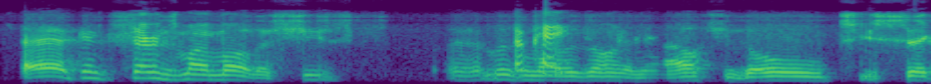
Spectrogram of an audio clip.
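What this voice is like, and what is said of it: Native New York Brooklyn accent. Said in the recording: “You can tell from my accent... you sound like a native New Yorker”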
